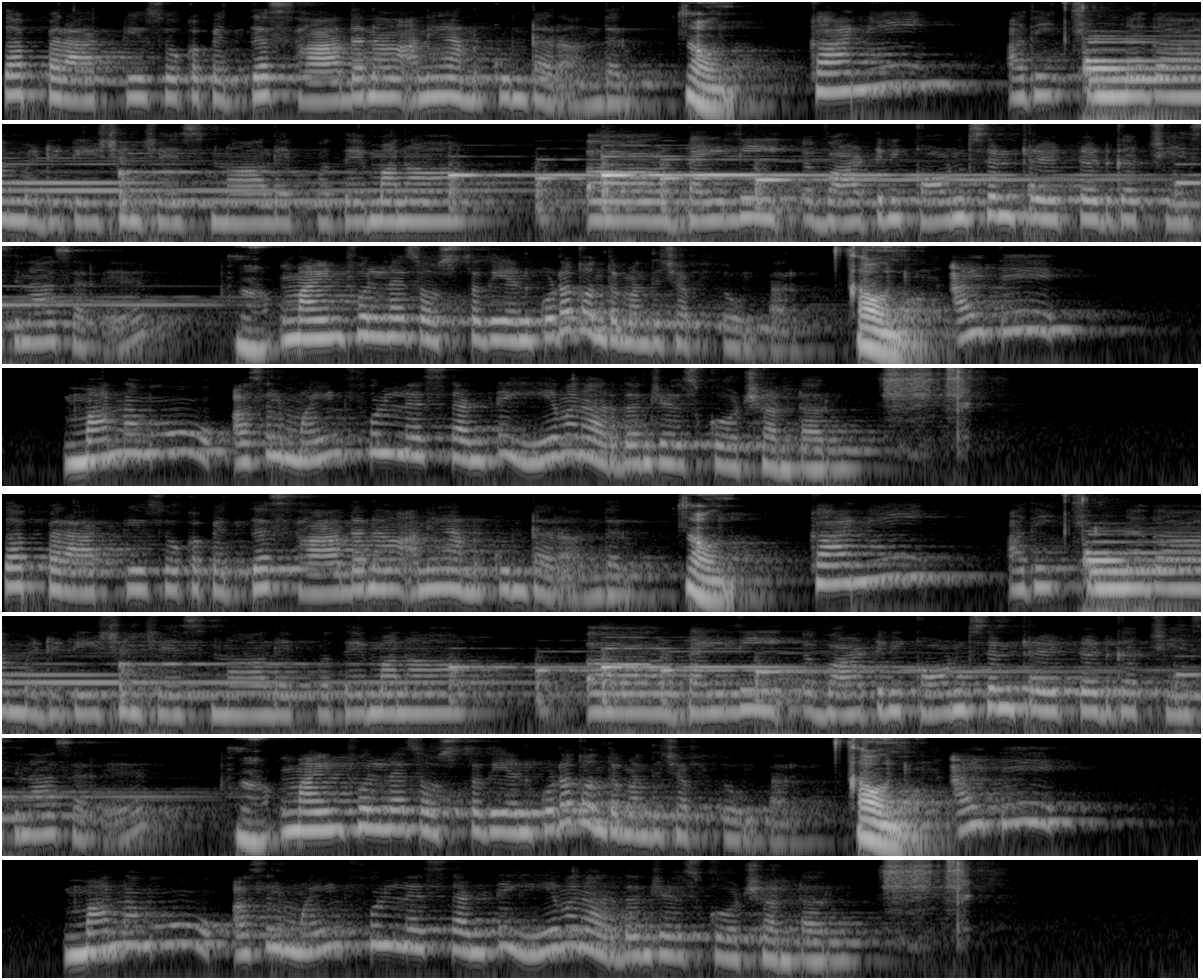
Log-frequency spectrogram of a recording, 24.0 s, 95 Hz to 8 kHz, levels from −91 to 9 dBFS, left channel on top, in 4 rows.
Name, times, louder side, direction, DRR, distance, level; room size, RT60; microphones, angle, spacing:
voice 1, 0.0-3.2 4.0-4.6 5.0-8.3 8.9-12.7 13.4-16.0 16.7-17.3 18.3-22.2, left 1 dB, 25° left, 6 dB, 3.2 m, -35 dB
sound 1, 5.4-13.0, left 6 dB, 75° left, 3.4 m, -34 dB
voice 2, 16.3-16.6 22.4-22.8, equal, 5° right, 13 dB, 1.1 m, -27 dB
30.0 x 17.0 x 9.3 m, 0.90 s
head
